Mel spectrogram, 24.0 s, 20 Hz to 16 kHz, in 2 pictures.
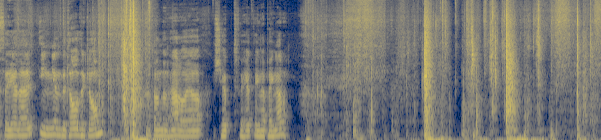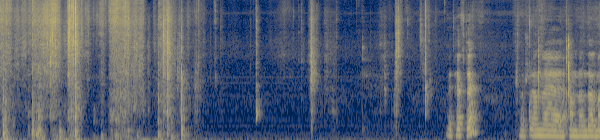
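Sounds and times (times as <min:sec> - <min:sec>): cardboard box rustling and tearing: 0:00.0 - 0:03.6, 0:06.1 - 0:15.8
loud thumps: 0:02.3 - 0:03.6, 0:08.4 - 0:10.8.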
